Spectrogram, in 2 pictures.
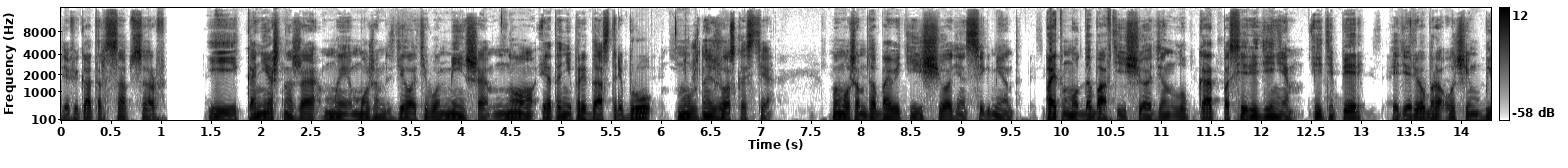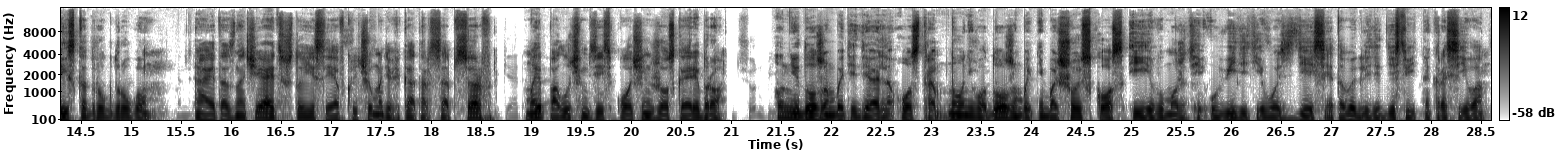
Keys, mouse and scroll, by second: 1.6 shift+click, 20.4-22.4 scroll down 1, 23.1 middle click, 27.4 scroll up 1, 28.3 shift+click.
